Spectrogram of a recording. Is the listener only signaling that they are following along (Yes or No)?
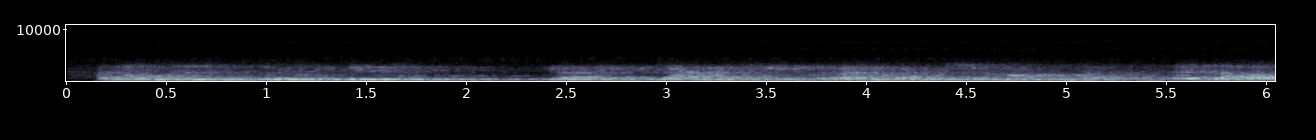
Yes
